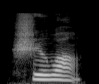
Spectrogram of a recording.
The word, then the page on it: 失望: shī wàng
